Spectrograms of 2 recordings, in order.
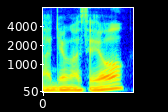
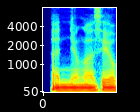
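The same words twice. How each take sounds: First: The low-mid frequencies are cut to the minimum. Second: The low-mid frequencies are boosted to the maximum. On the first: "미드로우 음역대가 극한까지 깎아진 상태입니다" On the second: "지금 이게 미드로우 영역대를 극한까지 올린 상태예요"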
